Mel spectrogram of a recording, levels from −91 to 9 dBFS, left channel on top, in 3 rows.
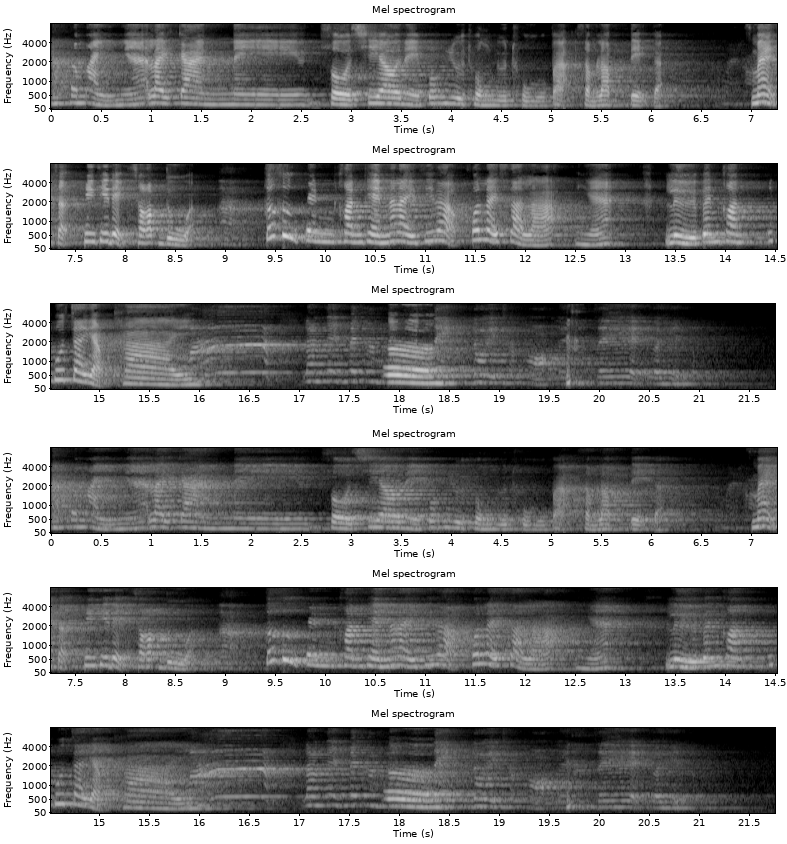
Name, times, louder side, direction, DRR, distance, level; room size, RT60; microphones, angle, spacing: voice 1, 0.0-6.1 7.0-8.7 9.4-12.9 13.4-14.2 14.5-16.0 17.8-18.5, left 7 dB, 85° left, 10 dB, 0.4 m, -24 dB
voice 2, 5.5-5.8 6.6-7.1 8.9-9.2 13.4-13.7 15.8-18.1 18.3-21.0, left 1 dB, 5° left, -3 dB, 1.2 m, -37 dB
9.8 x 6.4 x 5.3 m, 2.2 s
head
